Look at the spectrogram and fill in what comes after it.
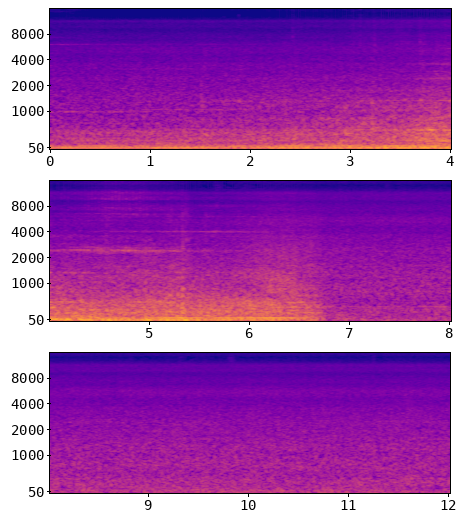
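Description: A Diakopto–Kalavryta rack-railway diesel railcar approaching and passing close, a deep engine rumble that grows louder to a peak and cuts off sharply about seven seconds in. After that there is a steadier, quieter rush of water from the river in the gorge.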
